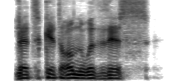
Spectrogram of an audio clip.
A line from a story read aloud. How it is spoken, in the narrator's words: Callum growled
